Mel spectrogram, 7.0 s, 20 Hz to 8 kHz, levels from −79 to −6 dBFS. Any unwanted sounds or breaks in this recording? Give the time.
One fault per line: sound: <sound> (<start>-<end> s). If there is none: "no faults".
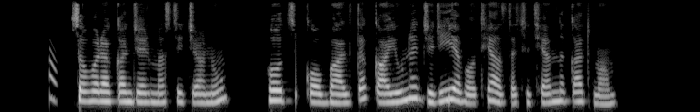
sound: chirp (0.5-0.6 s)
